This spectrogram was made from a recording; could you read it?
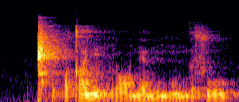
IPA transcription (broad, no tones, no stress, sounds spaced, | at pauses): ǁʰ ʊ p ʊ tˤ ɛ lʲ ɛ r ɔː n ɛ m ũ ɡ õ ŋ ɡ ɐ s u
